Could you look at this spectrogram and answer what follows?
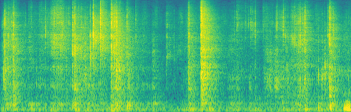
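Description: Cardboard and paper packaging of a Kindle Scribe being torn open by hand, a busy run of crisp rips, crinkles and snaps, close and fairly loud, with no talking.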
